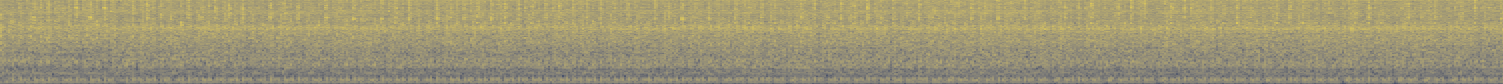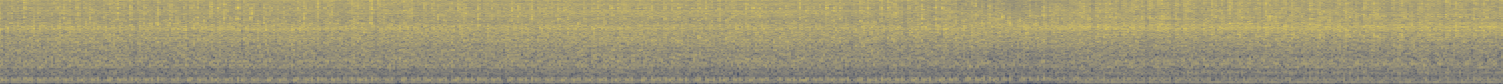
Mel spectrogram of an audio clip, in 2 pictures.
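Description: Freshly rebuilt air-cooled VW Beetle flat-four engine idling steadily. Its carburettor's CO mixture screw is being turned out to richen an idle mixture that read too lean.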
